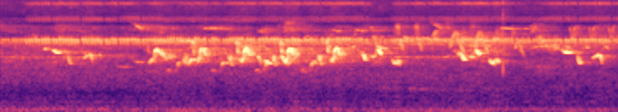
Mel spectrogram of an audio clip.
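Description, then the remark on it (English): Soft birdsong from several birds on a farm, quick high chirps and twitters tumbling over one another, with a low steady rumble of highway traffic nearby underneath and no one talking. “So even though I can hear some cars on the highway nearby, the birdsong has reminded me to be full of joy.”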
